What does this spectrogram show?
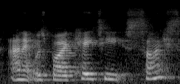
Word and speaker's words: Sise: it was by Katie Sise, I think that's how you say it, S-I-S-E. And this was sort of like a murder mystery type book, and it was really good.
